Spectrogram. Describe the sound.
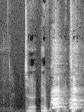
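A dog barks after a knock at the door: a few sharp, harmonic barks in quick succession following a short pause, fairly loud against a quiet background.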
